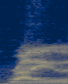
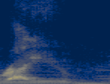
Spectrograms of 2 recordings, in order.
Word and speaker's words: Ryu: see I'm actually doing like the beard uh Ryu as well some people are saying I'm pronouncing it correctly that it's Ryu not rayu no it's not I I will oh Tim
